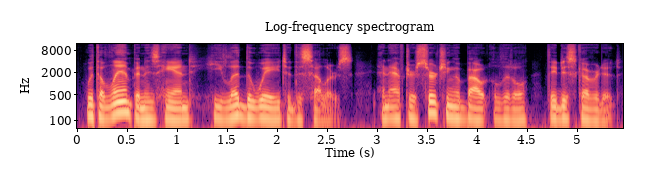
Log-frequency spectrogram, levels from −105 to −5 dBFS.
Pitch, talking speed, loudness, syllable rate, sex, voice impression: 115 Hz, 240 wpm, -21 LUFS, 6.2 syllables/s, male, masculine, adult-like, slightly cool, refreshing, slightly calm, slightly unique, slightly kind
